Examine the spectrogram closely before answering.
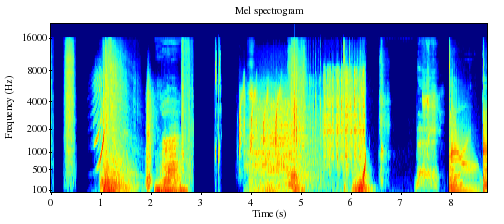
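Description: A large balloon squeaks and bounces.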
